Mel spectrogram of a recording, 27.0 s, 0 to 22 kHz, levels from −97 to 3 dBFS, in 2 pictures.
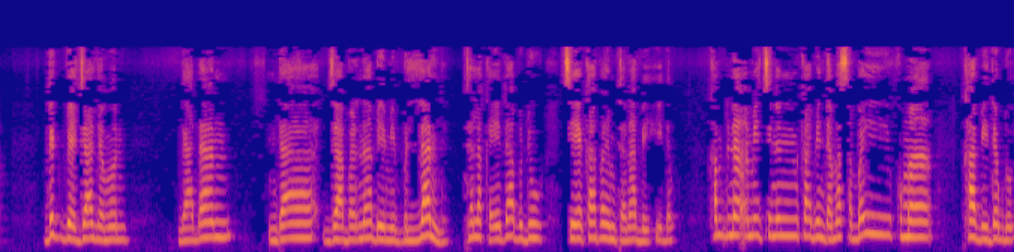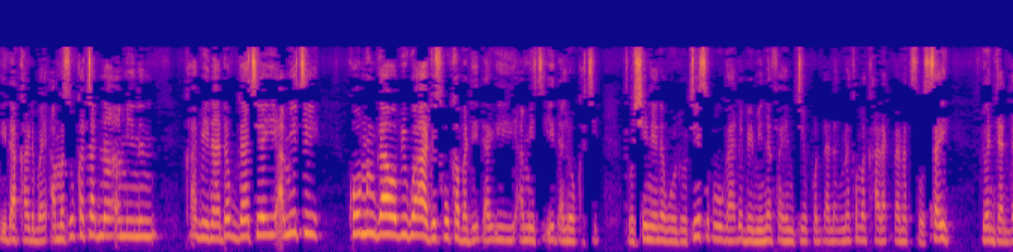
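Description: Throughout, a transform codec, likely WMA compression, spreads quantisation noise over long blocks and removes everything above 10.1 kHz. The result is plainly audible washy, ringing damage that fits a bitrate around 32 kbps. From 6.16 to 6.21 s, pre-echo occurs because block-wide noise sized for a sharp attack fills the quiet just before it. About 49 ms of hiss precedes "talaka ye da bidu" and smears its onset.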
